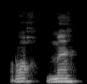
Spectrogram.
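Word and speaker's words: رحمة: Kalau tanya ditulis dengan tamar butoh seperti ini, maka ketika wakaf dibaca dengan hak. Rohmah.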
